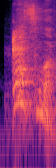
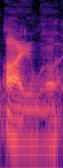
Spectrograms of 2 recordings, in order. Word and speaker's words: Isla: is instead played by is it isla or esla i better look it up online and see how other people pronounce it esla fisher oh that sweet honey from wedding crashers he seems trustworthy hey yeah i know it's isla and she has a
